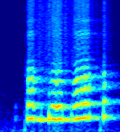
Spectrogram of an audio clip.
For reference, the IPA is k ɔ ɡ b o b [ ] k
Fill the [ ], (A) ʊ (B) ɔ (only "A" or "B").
B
